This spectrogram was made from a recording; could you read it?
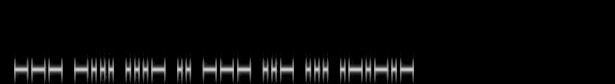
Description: Morse code, heard as a keyed tone, about 27 wpm, 700 Hz. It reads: OBVIOUS.
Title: Sentences from Top 1600 Words 28wpm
